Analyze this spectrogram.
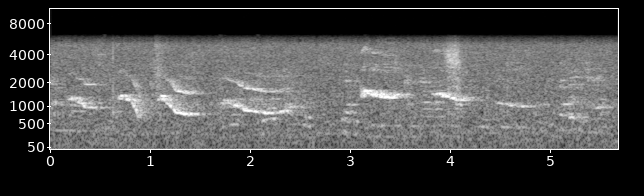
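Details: Whining Jack Russell Terrier puppy: a run of high, drawn-out whimpers, some falling and some wavering, about one every couple of seconds, with brief sharper yips between them.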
